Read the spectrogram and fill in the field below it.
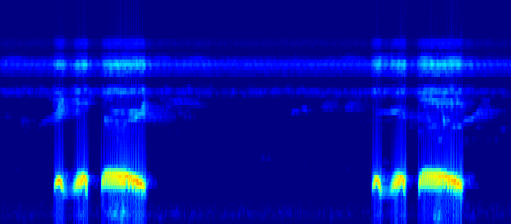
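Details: Spotted dove cooing, meant as a lure to get other birds calling: two mellow low phrases, two short clipped coos then a longer slurred one, separated by roughly three seconds of quiet with faint high hiss.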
